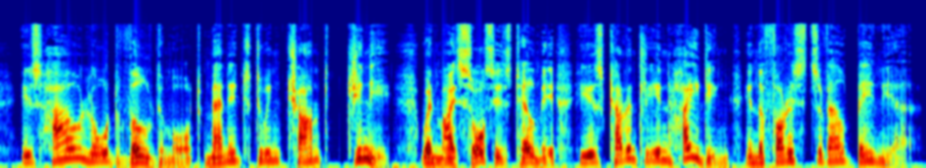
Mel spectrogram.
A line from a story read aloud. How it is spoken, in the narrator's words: said Dumbledore gently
